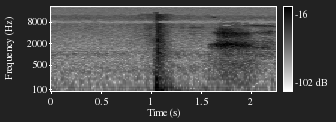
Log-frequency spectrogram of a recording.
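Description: A baby drops down with a thump onto a carpeted floor.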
